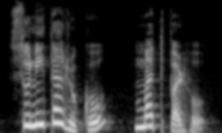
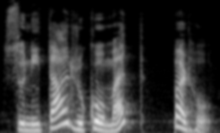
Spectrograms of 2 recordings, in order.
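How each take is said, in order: First: Sunita रुको, then a break before मत पढ़ो; pause after रुको. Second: सुनीता रुको मत run together slowly, then पढ़ो; slow रुको मत as one phrase, break, then पढ़ो; pause after मत. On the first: Teacher wrongly telling Sunita to stop reading, pause after रुको. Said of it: "वाक्य को बोलते समय अध्यापिका ने गलती की". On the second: Teacher's corrected order to keep reading, pause after मत. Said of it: "उन्हें वाक्य इस प्रकार कहना चाहिए था". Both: Shown as a demonstration.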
